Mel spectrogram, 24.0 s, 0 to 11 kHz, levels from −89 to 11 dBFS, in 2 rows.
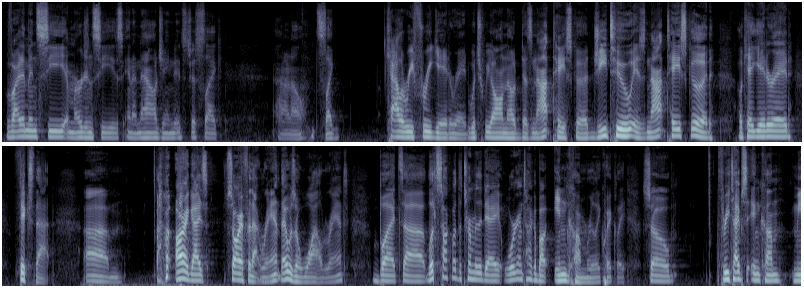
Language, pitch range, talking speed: English, 115-140 Hz, 175 wpm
